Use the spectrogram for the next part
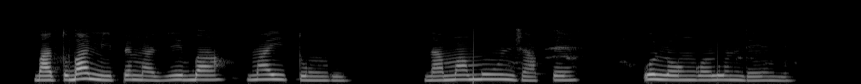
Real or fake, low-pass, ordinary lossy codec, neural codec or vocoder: real; 5.4 kHz; Opus, 64 kbps; none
